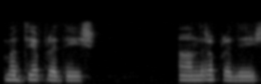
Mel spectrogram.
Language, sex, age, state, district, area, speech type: Telugu, female, 18-30, Andhra Pradesh, East Godavari, rural, spontaneous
